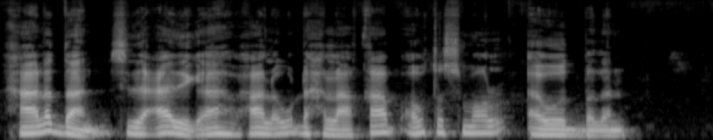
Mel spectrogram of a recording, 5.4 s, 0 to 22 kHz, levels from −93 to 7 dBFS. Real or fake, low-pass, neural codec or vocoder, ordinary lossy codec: real; none; none; none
